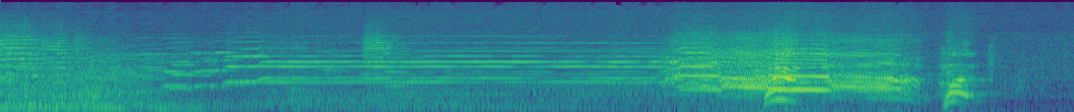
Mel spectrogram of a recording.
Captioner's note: dramatic music; screaming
